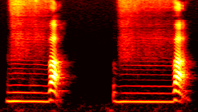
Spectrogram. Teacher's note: your upper front teeth and your lower lips will come together, and then you just need to let the air out like a smooth airflow. It's like a buzzing bee. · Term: V sound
